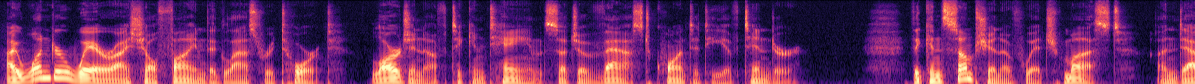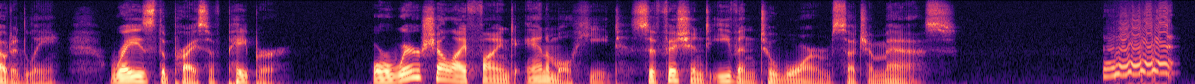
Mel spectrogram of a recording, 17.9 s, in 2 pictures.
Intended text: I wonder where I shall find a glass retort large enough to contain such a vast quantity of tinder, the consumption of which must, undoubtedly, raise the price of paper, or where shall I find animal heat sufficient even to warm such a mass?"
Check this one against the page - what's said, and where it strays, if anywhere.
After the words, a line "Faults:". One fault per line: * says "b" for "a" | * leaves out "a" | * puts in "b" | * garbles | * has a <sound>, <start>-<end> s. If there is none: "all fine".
I wonder where I shall find a glass retort large enough to contain such a vast quantity of tinder, the consumption of which must, undoubtedly, raise the price of paper, or where shall I find animal heat sufficient even to warm such a mass?"
Faults:
* has a cough, 17.2-17.8 s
